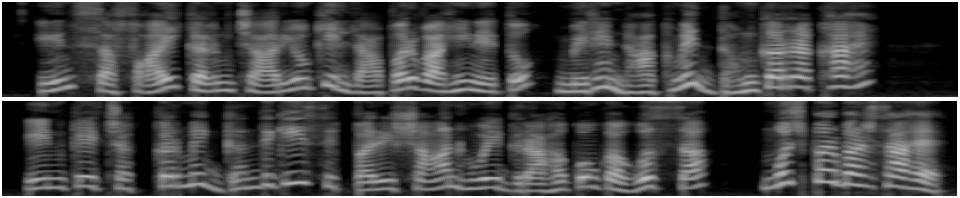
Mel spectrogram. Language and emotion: Hindi, angry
